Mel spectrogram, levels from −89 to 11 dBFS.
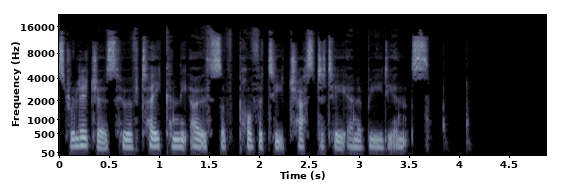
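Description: Throughout, the speech sounds swirly, smeared and hollow, with blurred attacks and nothing above 16.5 kHz. This is likely generation loss from several repeated MP3 passes near 64 kbit/s.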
